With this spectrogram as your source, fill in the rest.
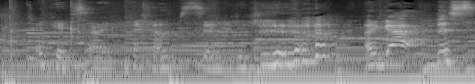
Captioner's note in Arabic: يضحك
